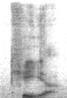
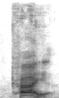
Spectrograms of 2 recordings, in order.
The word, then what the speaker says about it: Kaya: Her name is Kia. Did I say it right? Kaya, Kia. It's Kia. I think it's Kia, Kaya. No. I'm sorry. My mistake. Kaya. Right, Kaya. Yeah, Kaya.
